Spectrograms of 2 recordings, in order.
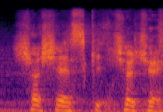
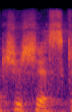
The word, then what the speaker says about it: Krzyzewski: O sea, recientemente, recuérdame, ¿cómo es que se pronuncia el nombre del ex entrenador de la Universidad de Duke, por favor? Krzyzewski, bendito sea el señor, no joda. Mike Krzyzewski.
